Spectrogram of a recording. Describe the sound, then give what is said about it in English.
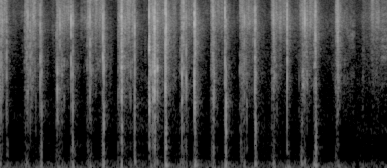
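Crystal gemstone oracle cards being shuffled, a fast, uneven run of many crisp papery snaps and flutters, soft overall, with no voices. “Let's get the crystal slash gemstone cards.”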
